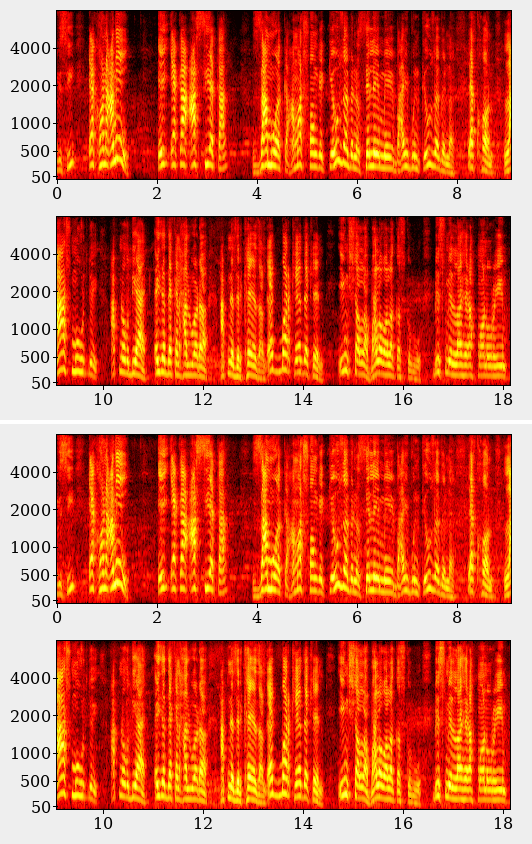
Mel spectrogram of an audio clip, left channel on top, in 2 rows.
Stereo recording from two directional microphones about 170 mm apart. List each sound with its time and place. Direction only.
0.0 s speech: centre (ahead or behind)
10.6 s speech: 10° left (ahead or behind)
11.9 s speech: 15° right (ahead or behind)
12.3 s speech: 30° right (ahead or behind); by 18.0 s 50° right (ahead or behind)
